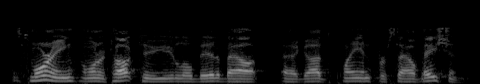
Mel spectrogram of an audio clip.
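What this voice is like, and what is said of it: Strained, weak voice. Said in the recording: “My allergies have made that a necessity. My voice is not very good”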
